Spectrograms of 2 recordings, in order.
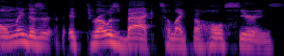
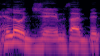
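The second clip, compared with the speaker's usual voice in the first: put-on villain voice. Imitating the villain greeting Bond in the trailer: Christoph Waltz voice. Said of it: "in his awesome Christoph Waltz voice".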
